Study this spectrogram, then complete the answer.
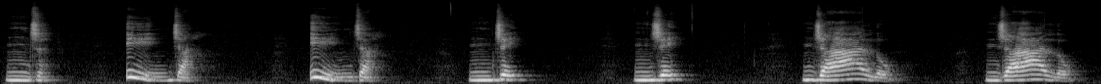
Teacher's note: Jele, jele, jezisa, jezisa, ja, je, ji, jo, ju. When you add an N to the J, it becomes nj, nj. So now your tongue touches your palate.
